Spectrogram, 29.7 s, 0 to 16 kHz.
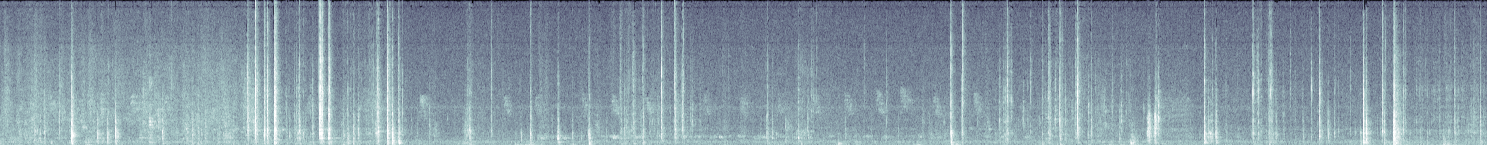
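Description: Irregular clicks, taps and snaps of a screwdriver and fingers on the plastic case and connectors of a Toshiba Satellite C660D laptop being taken apart. Louder bunches of snaps come about five to eight seconds in and again near the end.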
